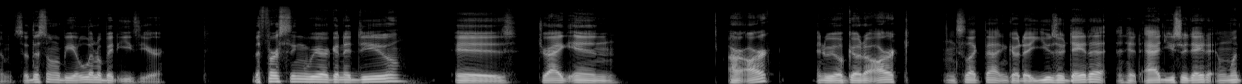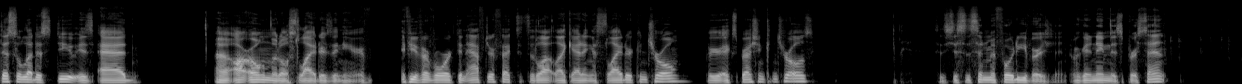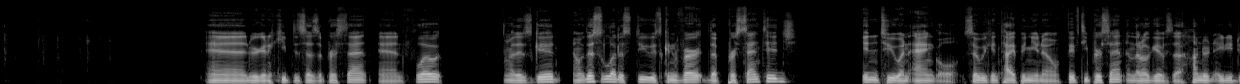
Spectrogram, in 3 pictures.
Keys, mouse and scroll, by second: 4.6 click, 8.0 click, 10.2 click, 15.5 click, 23.3 shift+Num_Lock, 23.7-26.4 typing, 28.8 click.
